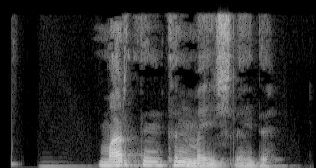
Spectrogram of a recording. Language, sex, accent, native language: Uzbek, male, Samarqand, Uzbek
